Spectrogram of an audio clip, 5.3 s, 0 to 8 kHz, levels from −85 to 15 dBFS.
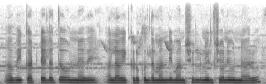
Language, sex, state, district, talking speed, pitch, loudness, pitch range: Telugu, female, Telangana, Mahabubabad, 100 wpm, 200 Hz, -13 LUFS, 195-205 Hz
